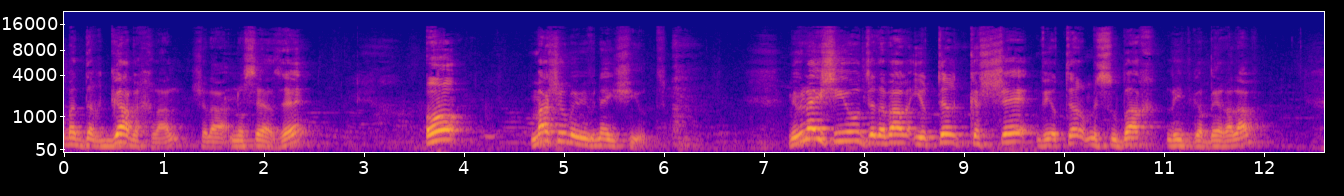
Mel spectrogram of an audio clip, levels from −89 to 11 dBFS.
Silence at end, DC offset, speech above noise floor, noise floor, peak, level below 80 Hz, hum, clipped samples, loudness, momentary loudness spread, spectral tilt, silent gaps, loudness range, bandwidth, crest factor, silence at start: 0.6 s; under 0.1%; 32 dB; -50 dBFS; 0 dBFS; -56 dBFS; none; under 0.1%; -18 LUFS; 14 LU; -5.5 dB/octave; none; 4 LU; 15.5 kHz; 18 dB; 0 s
